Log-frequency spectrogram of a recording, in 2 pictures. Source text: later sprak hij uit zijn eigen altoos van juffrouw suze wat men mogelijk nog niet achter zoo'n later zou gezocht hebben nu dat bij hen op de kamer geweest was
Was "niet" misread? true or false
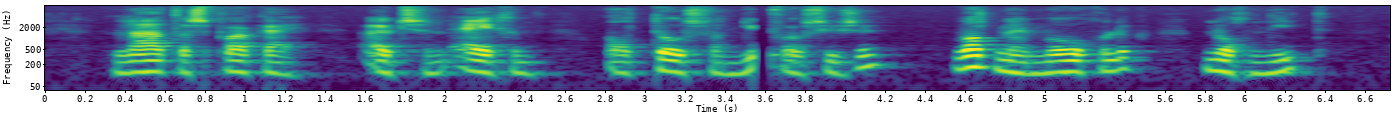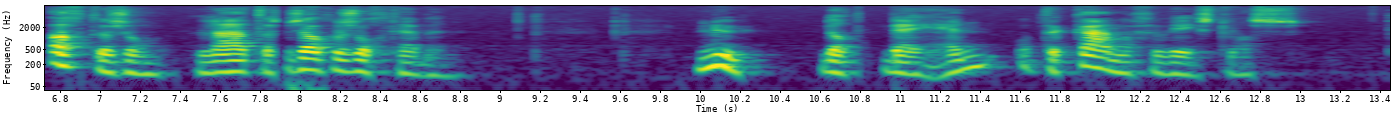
false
